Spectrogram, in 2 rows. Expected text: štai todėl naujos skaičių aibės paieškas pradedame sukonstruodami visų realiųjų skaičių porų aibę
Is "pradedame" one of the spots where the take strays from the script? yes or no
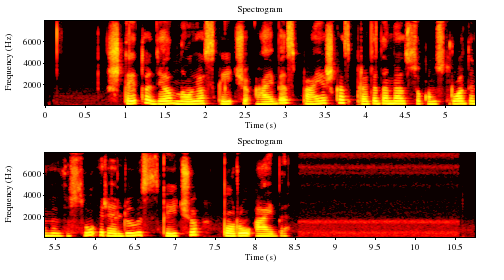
no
